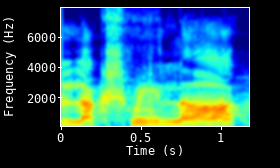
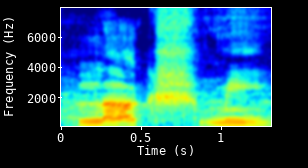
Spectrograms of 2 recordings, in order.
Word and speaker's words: লক্ষ্মী: এটা হলো লক্ষ্মী রূপেণ, লক্ষ্মী উচ্চারণটা হবে লক্ষ্মী, লক্ষ্মী, লক্ষ তারপরে মি, লক্ষ্মী।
